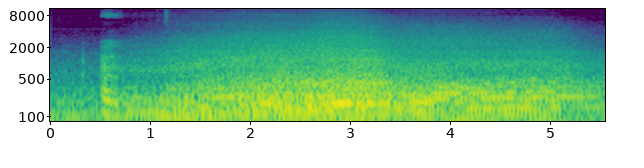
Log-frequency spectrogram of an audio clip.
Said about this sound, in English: Noisy motorbike. He could repair his silence and maybe took it off. They like that, they have to make a big noise and disturb everyone.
